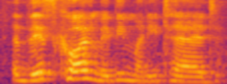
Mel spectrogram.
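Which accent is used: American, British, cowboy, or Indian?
Indian. It is spoken in an Indian accent. "the Indian accent"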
